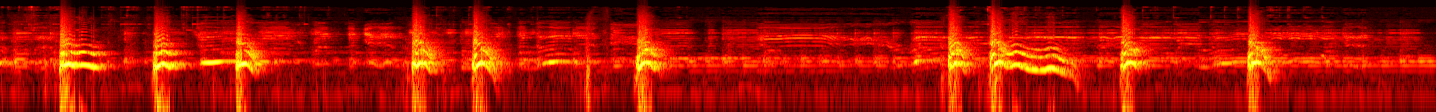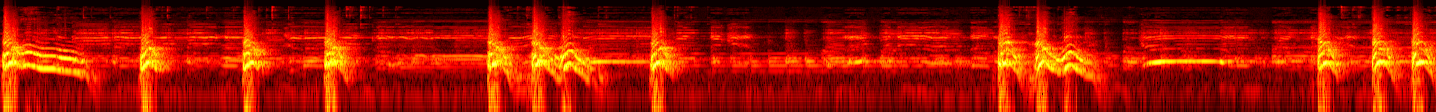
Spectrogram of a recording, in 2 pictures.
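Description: A Jack Russell–dachshund mix dog barking repeatedly, in single barks and quick runs, at an animated dancing Christmas toy dog, over the toy's synthesized song.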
